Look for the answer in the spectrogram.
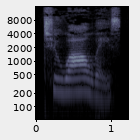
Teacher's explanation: To 跟 always 也是可以连读的。那连读的话要带出这个小的半元音 toalways。当然我们也可以选择用 glottal stop 的方式，就是 to 和 always 之间不做连读了，声音断开一下 to always.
